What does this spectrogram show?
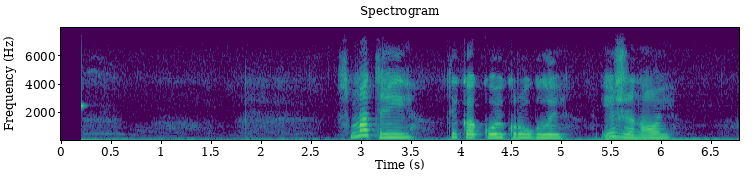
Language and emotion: Russian, neutral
